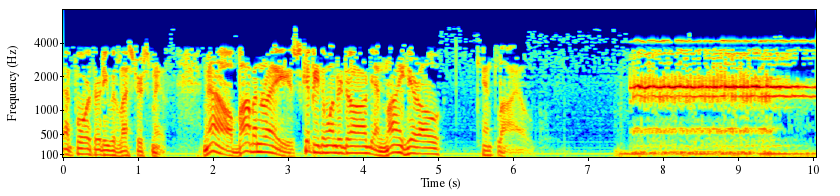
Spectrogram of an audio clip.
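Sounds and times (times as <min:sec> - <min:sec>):
speech: 0:00.0 - 0:06.4
low steady hum: 0:00.0 - 0:10.0
telephone bell ringing: 0:07.6 - 0:10.0.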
